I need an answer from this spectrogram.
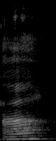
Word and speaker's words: há: The great thing about this verb is you only use it in the one conjugation, and that is há. The H is silent, by the way.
